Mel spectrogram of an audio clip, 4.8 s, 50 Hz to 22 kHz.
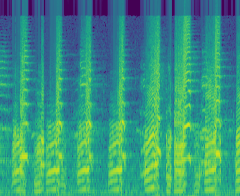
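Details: Defensive honking of Canada geese guarding a nest in a tree at Decorah on 1 April 2024 as an intruder goose attacks: loud strident honks repeated fairly evenly, about one and a half per second.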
